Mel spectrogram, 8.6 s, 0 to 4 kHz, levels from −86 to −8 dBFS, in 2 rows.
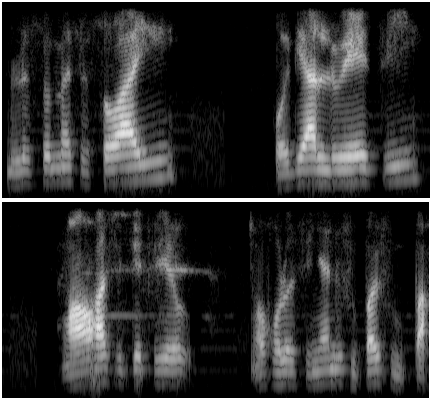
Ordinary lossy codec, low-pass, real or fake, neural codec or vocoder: none; 3.6 kHz; real; none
